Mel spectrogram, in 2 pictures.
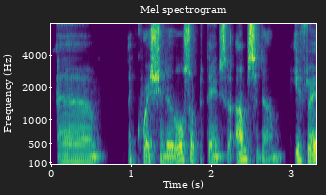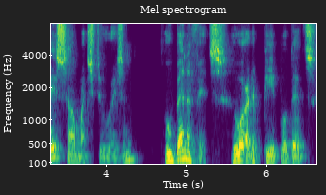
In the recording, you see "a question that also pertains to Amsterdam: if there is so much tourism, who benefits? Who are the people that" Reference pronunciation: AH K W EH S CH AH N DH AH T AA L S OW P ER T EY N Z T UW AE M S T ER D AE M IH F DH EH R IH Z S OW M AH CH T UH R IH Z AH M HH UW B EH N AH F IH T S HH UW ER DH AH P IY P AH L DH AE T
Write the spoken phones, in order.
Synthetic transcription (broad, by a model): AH K W EH S CH AH N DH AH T AA L S OW P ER T EY N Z T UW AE M S T ER D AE M IH F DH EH R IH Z S OW M AH CH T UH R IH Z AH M HH UW B EH N AH F IH T S HH UW ER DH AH P IY P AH L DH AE T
